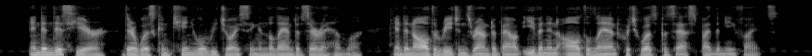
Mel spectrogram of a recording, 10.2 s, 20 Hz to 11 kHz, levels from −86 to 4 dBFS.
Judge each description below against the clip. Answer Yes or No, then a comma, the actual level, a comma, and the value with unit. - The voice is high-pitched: No, very low, 95 Hz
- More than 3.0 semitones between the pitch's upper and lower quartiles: No, narrow, 2.5 semitones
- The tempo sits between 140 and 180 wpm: No, average, 190 wpm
